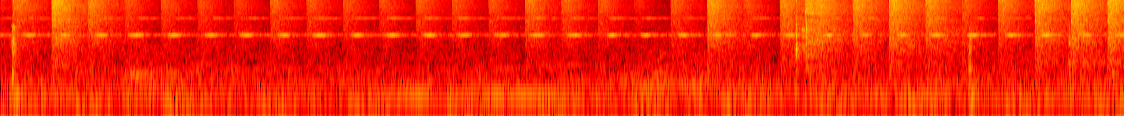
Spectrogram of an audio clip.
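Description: A machine running with a rapid, even ticking rattle, about six ticks a second, over a steady high whine; it gets louder about four seconds in.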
